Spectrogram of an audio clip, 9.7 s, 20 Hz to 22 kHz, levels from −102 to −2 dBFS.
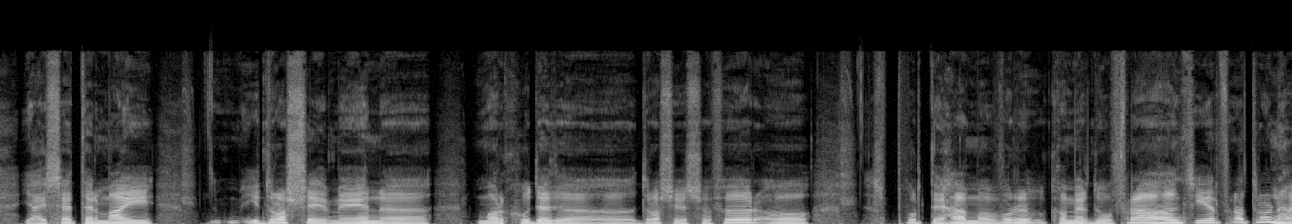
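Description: Nothing in this speech recording registers as a technical fault: no dropouts, level jumps or other disturbances can be heard anywhere in the signal.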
